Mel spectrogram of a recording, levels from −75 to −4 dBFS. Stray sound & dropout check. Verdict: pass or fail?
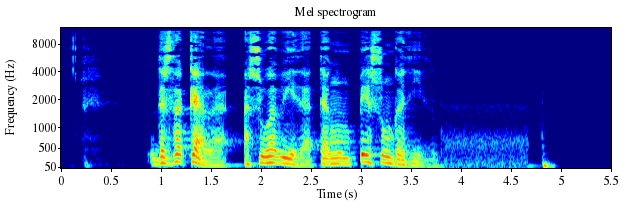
pass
